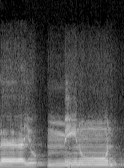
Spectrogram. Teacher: ഹംസ ഷിദ്ദത്തിൽ നൽകി ഉച്ചരിക്കണം. യൂമിനൂൻ എന്നായി പോകരുത്.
